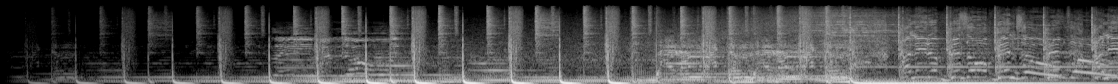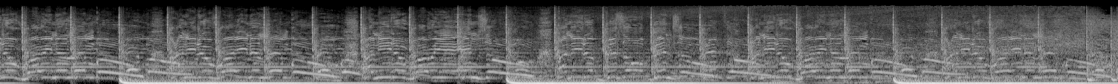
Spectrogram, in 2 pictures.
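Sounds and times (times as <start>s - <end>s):
house music: 0.1s - 22.3s.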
